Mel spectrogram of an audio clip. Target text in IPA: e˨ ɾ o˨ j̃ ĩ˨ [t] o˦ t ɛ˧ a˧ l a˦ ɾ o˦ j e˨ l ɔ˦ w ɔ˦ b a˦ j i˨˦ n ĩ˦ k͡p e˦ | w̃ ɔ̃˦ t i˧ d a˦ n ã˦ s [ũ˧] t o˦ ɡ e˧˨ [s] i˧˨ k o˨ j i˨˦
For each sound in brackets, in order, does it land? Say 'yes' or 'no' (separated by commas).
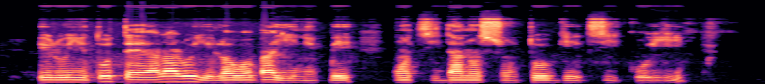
yes, yes, no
